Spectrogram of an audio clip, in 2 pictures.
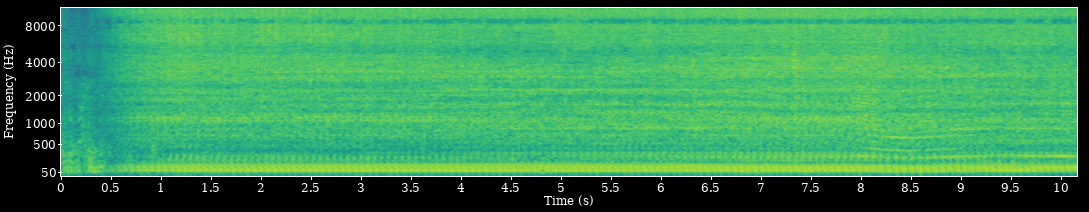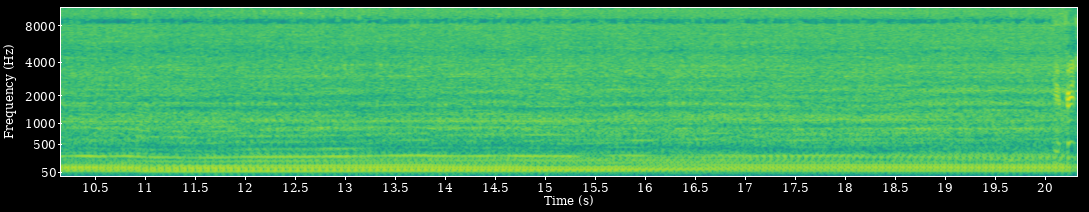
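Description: A Husqvarna V554 stand-on zero turn lawnmower engine runs loudly and steadily close by for the whole stretch, starting up in the first second and holding a constant droning hum with slight variations in load.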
